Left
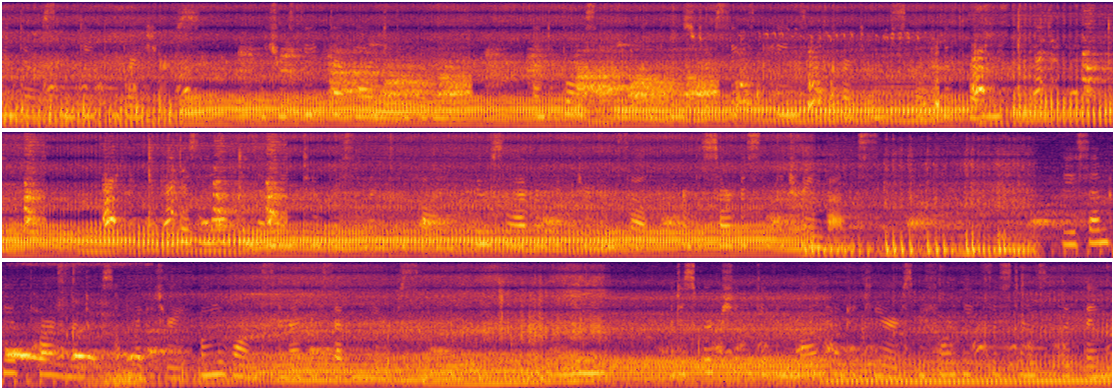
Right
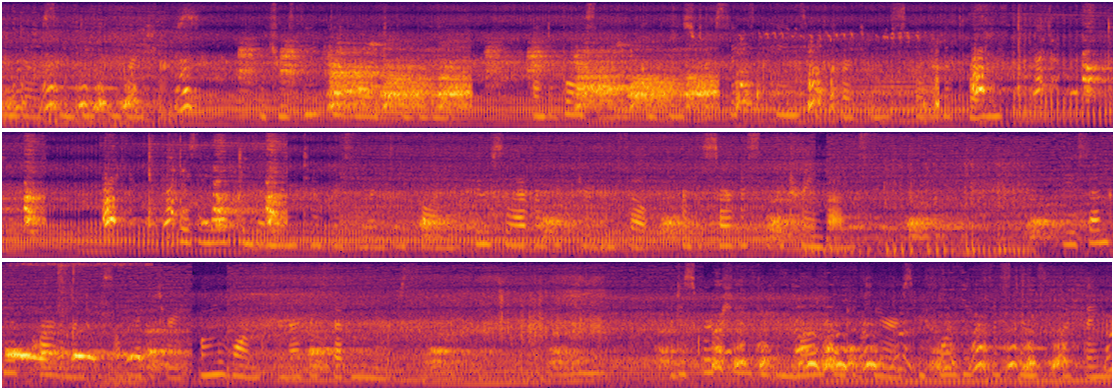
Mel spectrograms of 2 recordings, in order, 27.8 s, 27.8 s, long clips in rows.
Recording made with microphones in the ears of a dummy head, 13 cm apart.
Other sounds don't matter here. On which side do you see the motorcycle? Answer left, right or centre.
left.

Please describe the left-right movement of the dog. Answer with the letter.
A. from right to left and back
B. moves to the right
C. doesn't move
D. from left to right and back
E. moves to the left
A.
